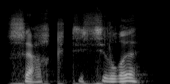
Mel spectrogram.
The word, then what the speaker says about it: Cirque du Soleil: That's how you, a true French. Say it. How do you say it? – Cirque du Soleil. – You got to take Cirque du Soleil. It's almost like you drop a few letters.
